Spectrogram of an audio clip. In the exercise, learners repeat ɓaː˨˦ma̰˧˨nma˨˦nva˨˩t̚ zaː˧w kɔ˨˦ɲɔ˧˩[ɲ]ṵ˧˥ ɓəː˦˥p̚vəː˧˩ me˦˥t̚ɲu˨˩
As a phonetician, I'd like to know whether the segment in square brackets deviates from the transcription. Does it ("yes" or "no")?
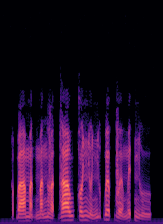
no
